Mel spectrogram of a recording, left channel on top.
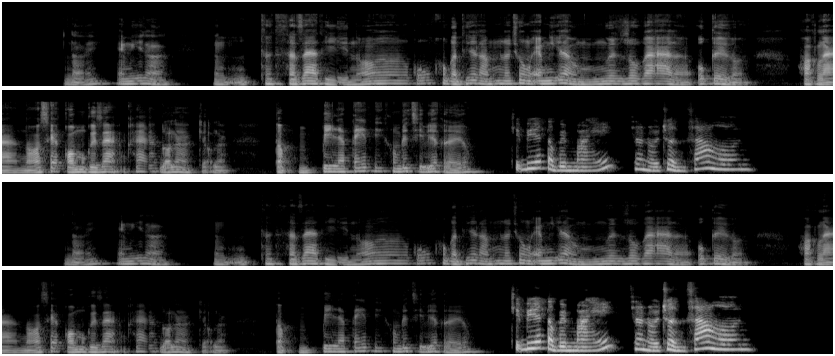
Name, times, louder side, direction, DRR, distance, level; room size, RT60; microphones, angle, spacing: voice 1, 0.6-1.7 2.1-10.6 11.0-13.1, left 4 dB, 90° left, 0.9 m, -29 dB
voice 2, 13.4-15.8, right 5 dB, 40° right, 0.3 m, -21 dB
head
